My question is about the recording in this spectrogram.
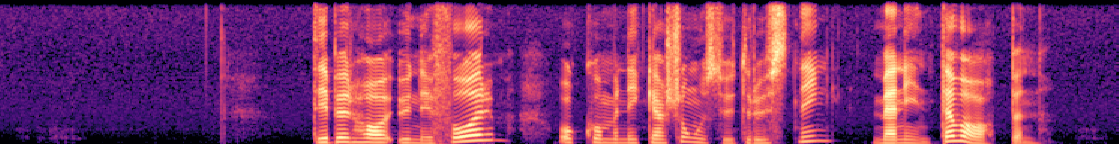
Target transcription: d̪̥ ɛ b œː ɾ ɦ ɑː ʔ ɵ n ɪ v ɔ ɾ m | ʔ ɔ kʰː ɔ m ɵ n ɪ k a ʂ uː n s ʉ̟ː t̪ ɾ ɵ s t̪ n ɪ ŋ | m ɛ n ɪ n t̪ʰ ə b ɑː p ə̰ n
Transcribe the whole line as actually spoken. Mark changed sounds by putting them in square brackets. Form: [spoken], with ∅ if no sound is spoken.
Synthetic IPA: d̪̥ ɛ b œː ɾ ɦ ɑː ʔ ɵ n ɪ [f] ɔ ɾ m | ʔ ɔ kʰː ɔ m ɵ n ɪ k a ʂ uː n s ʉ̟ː t̪ ɾ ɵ s t̪ n ɪ ŋ | m ɛ n ɪ n [t̪] ə [v] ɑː p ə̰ n

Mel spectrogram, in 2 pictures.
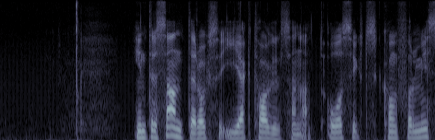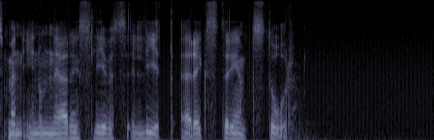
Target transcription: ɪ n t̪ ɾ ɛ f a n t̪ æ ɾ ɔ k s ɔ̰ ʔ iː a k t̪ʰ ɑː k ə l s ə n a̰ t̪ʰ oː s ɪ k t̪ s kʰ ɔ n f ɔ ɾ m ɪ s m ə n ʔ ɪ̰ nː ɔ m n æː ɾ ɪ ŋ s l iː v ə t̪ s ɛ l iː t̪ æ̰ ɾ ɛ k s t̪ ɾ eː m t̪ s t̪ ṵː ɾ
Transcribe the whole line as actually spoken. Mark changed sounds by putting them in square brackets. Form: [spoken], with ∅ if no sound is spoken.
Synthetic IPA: ɪ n t̪ ɾ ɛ [s] a n t̪ æ ɾ ɔ k s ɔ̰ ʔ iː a k t̪ʰ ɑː [ɡ] ə l s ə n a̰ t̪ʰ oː s ɪ k t̪ s kʰ ɔ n f ɔ ɾ m ɪ s m ə n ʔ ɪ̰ nː ɔ m n æː ɾ ɪ ŋ s l iː v ə t̪ s ɛ l iː t̪ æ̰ ɾ ɛ k s t̪ ɾ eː m t̪ s t̪ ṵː ɾ

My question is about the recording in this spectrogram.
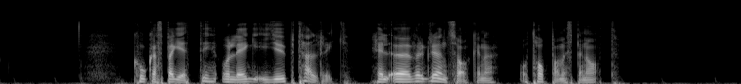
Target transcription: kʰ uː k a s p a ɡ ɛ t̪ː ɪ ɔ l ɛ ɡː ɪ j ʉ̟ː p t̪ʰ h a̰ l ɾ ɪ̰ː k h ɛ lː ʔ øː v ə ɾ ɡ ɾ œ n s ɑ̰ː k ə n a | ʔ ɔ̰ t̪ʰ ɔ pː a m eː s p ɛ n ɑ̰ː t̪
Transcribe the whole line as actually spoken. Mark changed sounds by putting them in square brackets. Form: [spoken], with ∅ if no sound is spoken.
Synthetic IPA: kʰ uː k a s p a ɡ ɛ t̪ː ɪ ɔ l ɛ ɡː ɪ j ʉ̟ː p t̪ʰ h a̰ l ɾ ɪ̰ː k h ɛ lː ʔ øː v ə ɾ ɡ ɾ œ n s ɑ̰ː k ə [ɳ] a | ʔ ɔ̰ t̪ʰ ɔ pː a m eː s p ɛ n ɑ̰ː t̪

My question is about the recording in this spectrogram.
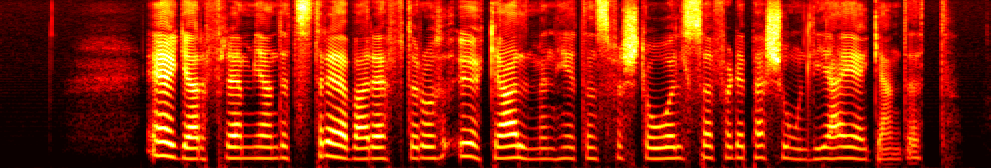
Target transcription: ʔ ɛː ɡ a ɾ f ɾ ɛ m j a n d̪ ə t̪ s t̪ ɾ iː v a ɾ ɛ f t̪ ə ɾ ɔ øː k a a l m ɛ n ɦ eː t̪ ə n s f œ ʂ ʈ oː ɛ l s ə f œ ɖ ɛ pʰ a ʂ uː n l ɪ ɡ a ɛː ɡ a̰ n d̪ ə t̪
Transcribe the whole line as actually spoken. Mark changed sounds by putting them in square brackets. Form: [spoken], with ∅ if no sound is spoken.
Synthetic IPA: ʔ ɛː ɡ a ɾ f ɾ ɛ m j a n d̪ ə t̪ s t̪ ɾ [ɛː] v a ɾ ɛ f t̪ ə ɾ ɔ øː k a a l m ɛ n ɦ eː t̪ ə n s f œ ʂ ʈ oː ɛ l s ə f œ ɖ ɛ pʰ [æ] ʂ uː n l ɪ ɡ a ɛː ɡ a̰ n d̪ ə t̪

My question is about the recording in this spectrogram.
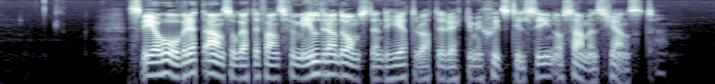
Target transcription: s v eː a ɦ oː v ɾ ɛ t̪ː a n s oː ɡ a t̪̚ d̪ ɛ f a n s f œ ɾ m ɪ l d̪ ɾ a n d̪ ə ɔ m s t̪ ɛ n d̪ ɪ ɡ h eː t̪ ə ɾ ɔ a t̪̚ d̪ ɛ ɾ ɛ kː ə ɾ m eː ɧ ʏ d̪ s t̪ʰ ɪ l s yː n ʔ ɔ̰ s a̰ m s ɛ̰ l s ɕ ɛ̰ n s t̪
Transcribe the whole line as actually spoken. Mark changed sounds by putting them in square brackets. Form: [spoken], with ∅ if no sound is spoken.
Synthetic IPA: s v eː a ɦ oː v ɾ ɛ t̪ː a n s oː ɡ a t̪̚ d̪ ɛ f a n s f œ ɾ m ɪ l d̪ ɾ a n d̪ ə ɔ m s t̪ ɛ n d̪ ɪ ɡ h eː t̪ ə ɾ ɔ a t̪̚ d̪ ɛ ɾ ɛ kː ə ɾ m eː ɧ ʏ d̪ s t̪ʰ ɪ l s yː n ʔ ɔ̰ s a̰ m [h] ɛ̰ l s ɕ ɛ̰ n s t̪

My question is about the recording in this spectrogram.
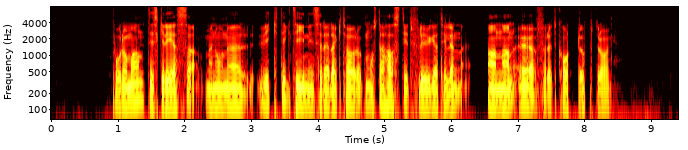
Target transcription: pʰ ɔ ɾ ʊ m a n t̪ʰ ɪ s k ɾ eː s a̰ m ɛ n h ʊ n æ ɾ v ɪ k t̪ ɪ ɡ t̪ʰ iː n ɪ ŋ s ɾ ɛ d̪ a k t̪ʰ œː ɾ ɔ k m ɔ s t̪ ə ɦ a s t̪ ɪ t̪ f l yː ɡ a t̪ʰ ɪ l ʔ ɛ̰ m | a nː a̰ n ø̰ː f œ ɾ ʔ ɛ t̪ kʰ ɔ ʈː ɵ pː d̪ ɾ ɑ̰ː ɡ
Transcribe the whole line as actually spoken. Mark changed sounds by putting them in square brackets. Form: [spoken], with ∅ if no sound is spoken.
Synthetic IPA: pʰ ɔ ɾ ʊ m a n [t̪] ɪ s k ɾ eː s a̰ m ɛ n h ʊ n æ ɾ v ɪ k t̪ ɪ ɡ t̪ʰ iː n ɪ ŋ s ɾ ɛ d̪ a k t̪ʰ œː ɾ ɔ k m ɔ s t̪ ə ɦ a s t̪ ɪ t̪ f l yː ɡ a t̪ʰ ɪ l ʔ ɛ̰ [n] | a nː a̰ n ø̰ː f œ ɾ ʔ ɛ t̪ kʰ ɔ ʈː ɵ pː d̪ ɾ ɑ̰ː ɡ

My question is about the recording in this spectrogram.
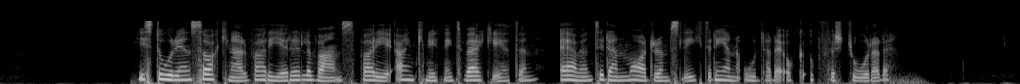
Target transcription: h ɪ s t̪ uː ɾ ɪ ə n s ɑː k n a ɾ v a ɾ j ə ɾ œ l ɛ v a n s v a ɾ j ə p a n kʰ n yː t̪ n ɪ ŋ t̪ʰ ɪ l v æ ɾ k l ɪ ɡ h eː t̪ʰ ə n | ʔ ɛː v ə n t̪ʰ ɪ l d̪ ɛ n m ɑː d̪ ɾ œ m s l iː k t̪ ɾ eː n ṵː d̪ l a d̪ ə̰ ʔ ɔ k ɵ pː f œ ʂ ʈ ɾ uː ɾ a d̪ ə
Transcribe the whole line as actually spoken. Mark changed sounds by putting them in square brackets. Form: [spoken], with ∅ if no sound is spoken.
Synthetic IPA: h ɪ s t̪ uː ɾ ɪ ə n s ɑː k n a ɾ v a ɾ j ə ɾ [ɛ] l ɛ v a n s v a ɾ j ə [ʔ] a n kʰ n yː t̪ n ɪ ŋ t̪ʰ ɪ l v æ ɾ k l ɪ ɡ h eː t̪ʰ ə n | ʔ ɛː v ə n t̪ʰ ɪ l d̪ ɛ n m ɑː d̪ ɾ œ m s l iː k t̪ ɾ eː n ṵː d̪ l a d̪ ə̰ ʔ ɔ k ɵ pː f œ ʂ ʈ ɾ uː ɾ a d̪ ə

